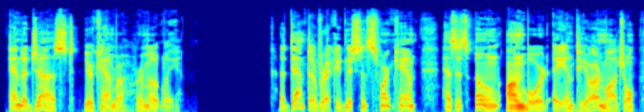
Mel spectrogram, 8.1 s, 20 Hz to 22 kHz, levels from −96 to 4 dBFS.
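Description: At 6.36 s a sudden gain jump lifts the sound and its background noise together by about 9 dB, holding until 6.6 s, likely from a gain change applied instantly rather than ramped. The waveform envelope steps abruptly, and the spectrogram brightens across all frequencies at once.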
